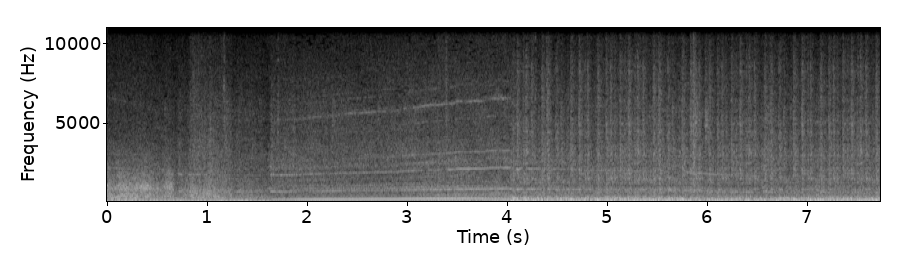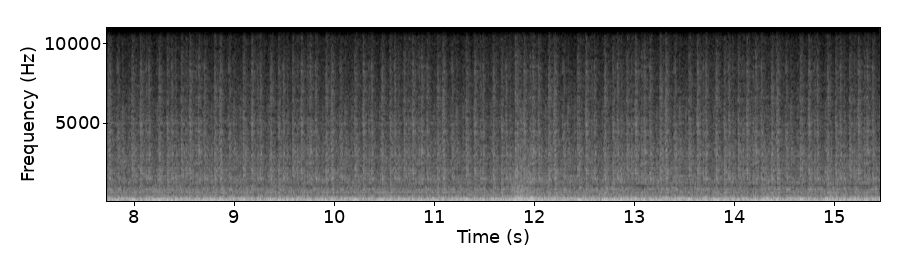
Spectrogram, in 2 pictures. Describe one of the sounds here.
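Tyres rumble over the track surface.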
